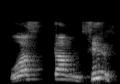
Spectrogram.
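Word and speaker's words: واستغفر: এনা আগে ওয়াও আসাতে ইস্তাগফিরের আলিফটা হামজাতুল আসল এটা অনুচ্চারিত থাকবে। ওয়াস্তাগফির, আর ফিরের সাথে হু আছে এখানে, এটা উচ্চারণের নিয়ম হলো ওয়াস্তাগফির, ওয়াস্তাগফির।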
